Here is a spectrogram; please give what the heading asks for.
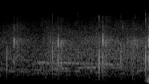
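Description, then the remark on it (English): An audience claps together during a sermon in a steady, dense patter, fairly soft, with a few sharper claps and faint voices mixed into the wash of applause. “Somebody clap. Somebody shout.”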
